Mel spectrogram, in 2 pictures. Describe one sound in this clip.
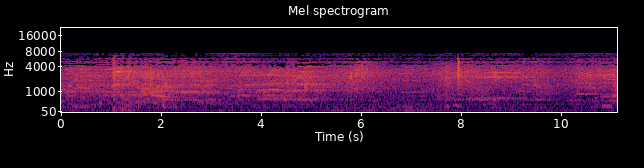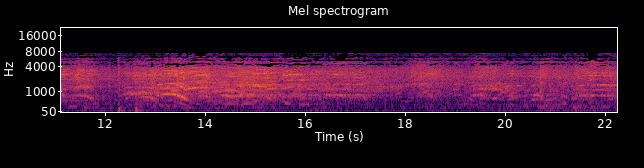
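A crowd of spectators shouts and chatters in a large echoing arena.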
